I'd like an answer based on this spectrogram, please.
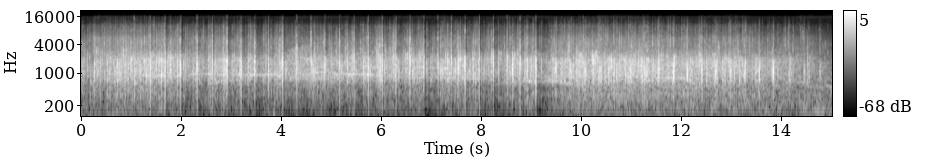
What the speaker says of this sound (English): please stand and offer them a standing ovation round of applause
